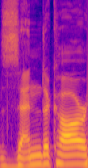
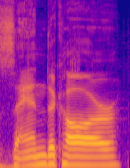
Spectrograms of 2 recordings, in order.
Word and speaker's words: Zendikar: many things incorrectly like the magic set Zendikar he calls zan dakar he was playing Metal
